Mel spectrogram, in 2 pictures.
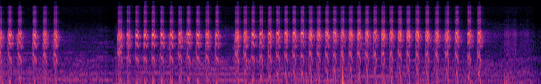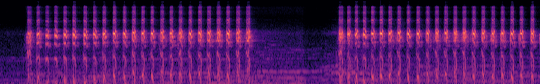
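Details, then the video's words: Javan cuckooshrike (tengkek buto) singing a fast, dense chatter: long runs of quick, evenly spaced harsh notes, separated by short abrupt gaps. "Masteran Burung Tengkek Buto Gacor Speed Rapat"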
